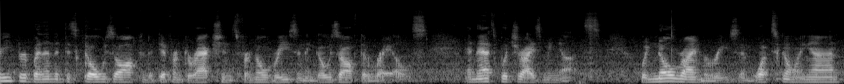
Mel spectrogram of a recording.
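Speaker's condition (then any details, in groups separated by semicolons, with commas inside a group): No condition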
